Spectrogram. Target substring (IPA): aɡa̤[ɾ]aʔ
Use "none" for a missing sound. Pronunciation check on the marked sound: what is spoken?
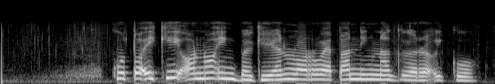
ɾ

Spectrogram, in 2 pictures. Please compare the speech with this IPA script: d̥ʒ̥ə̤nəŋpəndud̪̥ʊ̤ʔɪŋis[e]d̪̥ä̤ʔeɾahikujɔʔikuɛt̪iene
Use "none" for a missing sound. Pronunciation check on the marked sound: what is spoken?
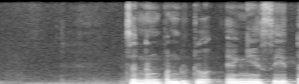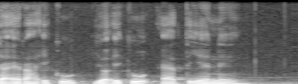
i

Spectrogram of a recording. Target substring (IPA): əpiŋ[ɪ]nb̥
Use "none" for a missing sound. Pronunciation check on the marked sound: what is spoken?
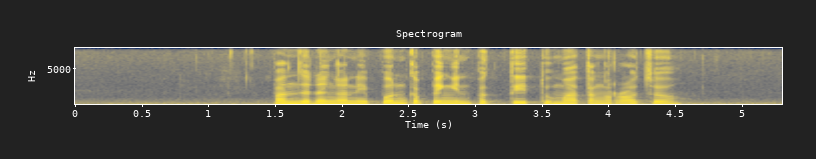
ɪ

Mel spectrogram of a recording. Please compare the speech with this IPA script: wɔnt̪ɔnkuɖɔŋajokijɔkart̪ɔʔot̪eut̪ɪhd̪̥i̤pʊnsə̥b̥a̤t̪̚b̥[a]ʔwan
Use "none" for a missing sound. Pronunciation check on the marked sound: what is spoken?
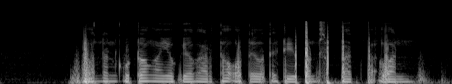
a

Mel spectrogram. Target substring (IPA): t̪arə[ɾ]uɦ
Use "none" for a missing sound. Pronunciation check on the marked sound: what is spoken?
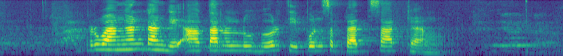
l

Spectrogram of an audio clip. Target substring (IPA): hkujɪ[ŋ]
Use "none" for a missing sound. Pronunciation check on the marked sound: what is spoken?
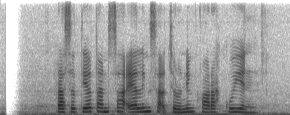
n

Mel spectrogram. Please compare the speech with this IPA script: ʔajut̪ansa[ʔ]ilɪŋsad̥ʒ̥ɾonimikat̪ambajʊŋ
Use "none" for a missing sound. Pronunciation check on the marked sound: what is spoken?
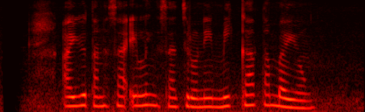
ʔ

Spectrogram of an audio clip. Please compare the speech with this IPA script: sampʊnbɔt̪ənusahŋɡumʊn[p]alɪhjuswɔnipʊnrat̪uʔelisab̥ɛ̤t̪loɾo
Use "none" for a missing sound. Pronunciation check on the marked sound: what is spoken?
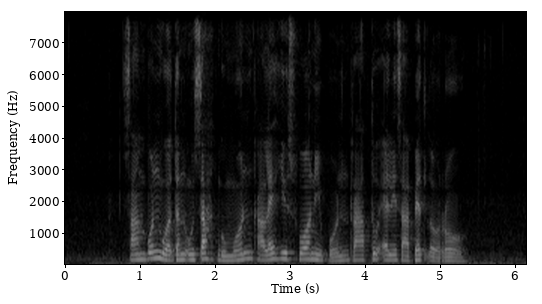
k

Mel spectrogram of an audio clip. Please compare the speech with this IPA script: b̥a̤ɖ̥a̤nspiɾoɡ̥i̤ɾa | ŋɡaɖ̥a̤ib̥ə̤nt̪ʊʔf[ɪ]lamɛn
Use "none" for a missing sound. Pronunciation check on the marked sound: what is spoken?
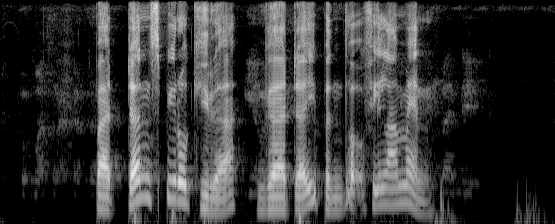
i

